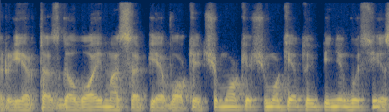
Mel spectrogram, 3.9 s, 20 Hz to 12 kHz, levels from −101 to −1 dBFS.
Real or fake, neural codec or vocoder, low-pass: real; none; 10.8 kHz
